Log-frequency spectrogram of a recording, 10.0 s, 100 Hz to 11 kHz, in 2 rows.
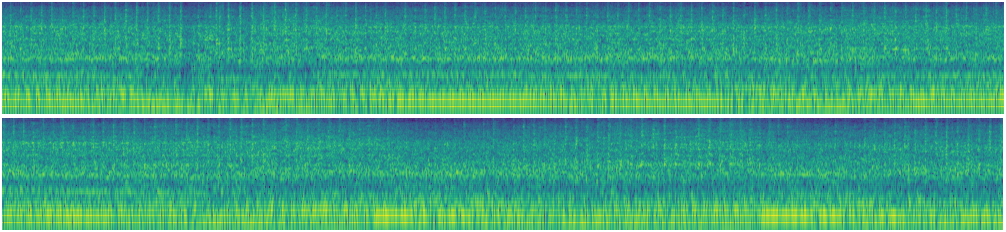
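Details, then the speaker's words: Carbureted skid loader engine, sat 8 months, half bottle of Seafoam added: uneven running with wandering lumpy beat and surging low drone, acts rich; owner suspects sucking air, sticking float or water in carburetor. "Like I said, it could be sucking air. It acts like it's running Richard Gates."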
